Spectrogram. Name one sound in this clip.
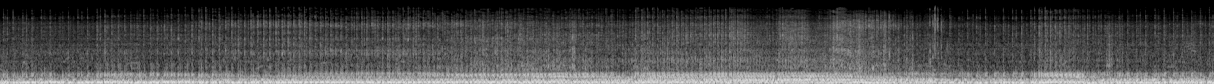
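A second quad bike engine revs as it strains to pull out of deep sand.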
